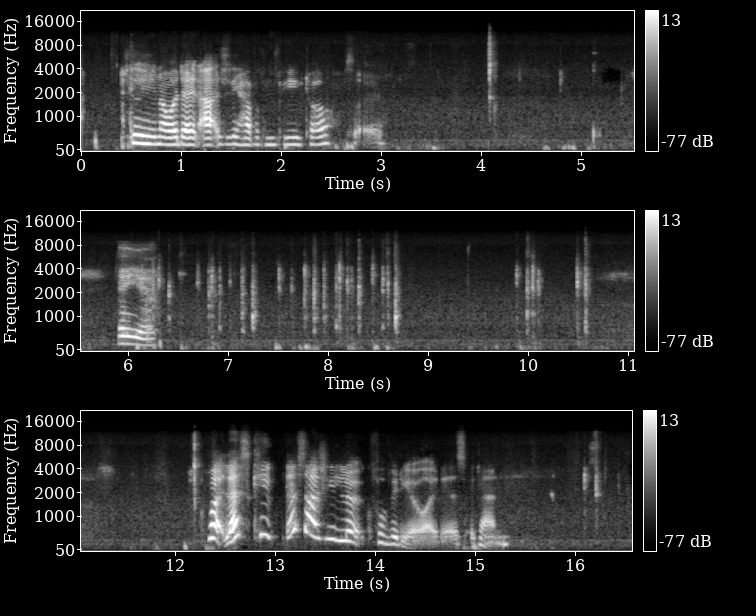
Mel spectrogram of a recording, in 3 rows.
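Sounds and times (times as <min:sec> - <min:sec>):
low hum: 0:00.0 - 0:16.5
speech: 0:00.5 - 0:03.1, 0:05.9 - 0:06.4, 0:12.3 - 0:15.4
typing on a wireless keyboard: 0:06.1 - 0:08.8, 0:09.8 - 0:10.7.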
